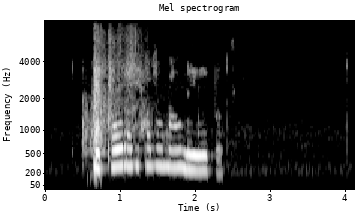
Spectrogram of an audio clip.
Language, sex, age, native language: Icelandic, female, 11, Icelandic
